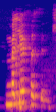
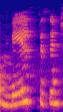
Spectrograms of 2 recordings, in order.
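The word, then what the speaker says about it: maleficent: First word है मेलेफिसेंट। इसकी pronunciation मैंने लिखी है, इसको मेलफिसेंट नहीं बोलना है, मेल नहीं है ये, मेलेफिसेंट।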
